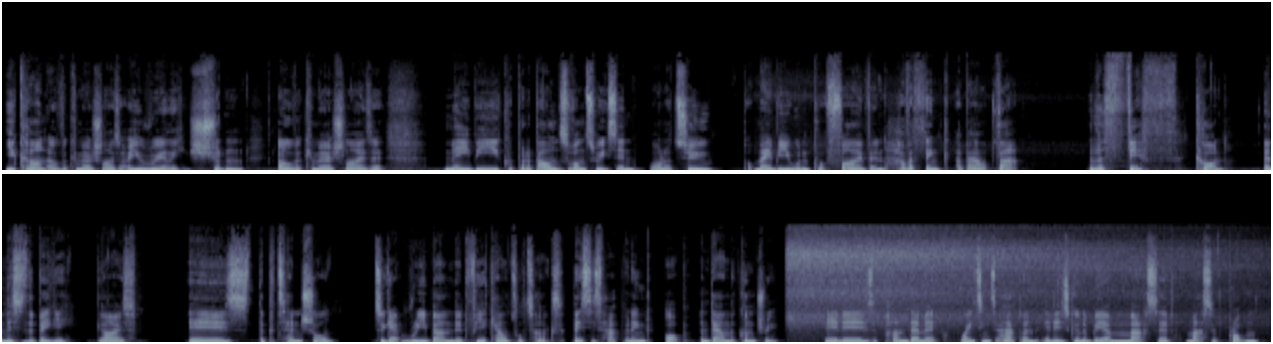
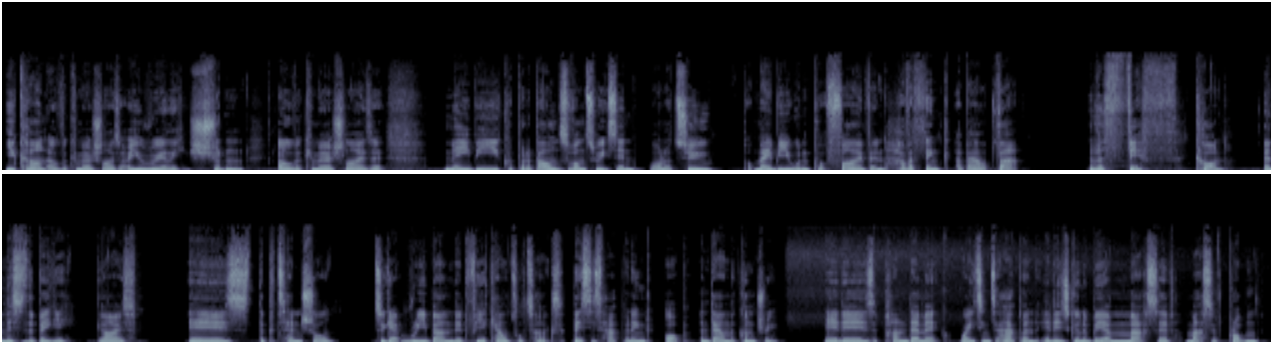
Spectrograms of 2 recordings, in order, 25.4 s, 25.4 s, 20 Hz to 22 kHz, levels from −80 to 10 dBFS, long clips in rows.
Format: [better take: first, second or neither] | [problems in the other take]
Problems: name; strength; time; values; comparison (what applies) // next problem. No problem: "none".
second | hiss; loud; from 7.5 s on; 5 dB below the speech; faint in the second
